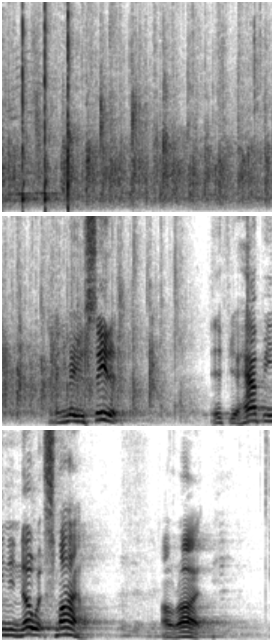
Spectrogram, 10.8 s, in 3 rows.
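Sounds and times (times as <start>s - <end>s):
audience clapping: 0.0s - 6.3s
speech: 4.3s - 5.4s, 6.4s - 8.4s, 9.3s - 10.0s.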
